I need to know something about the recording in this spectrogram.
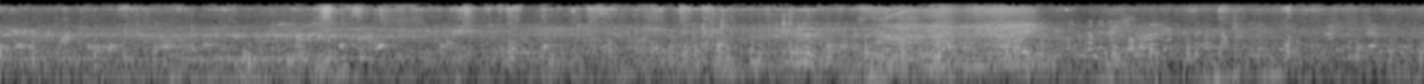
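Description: A crowd chatters in the distance on a busy street.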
